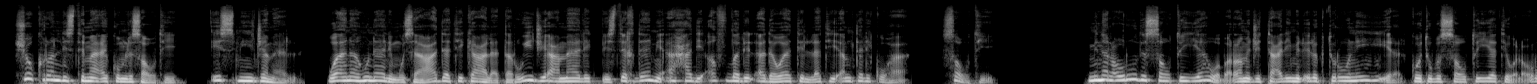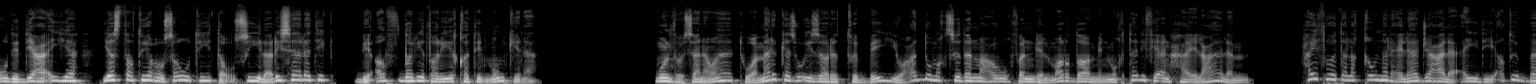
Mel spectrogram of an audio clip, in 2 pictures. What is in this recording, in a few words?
Arabic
